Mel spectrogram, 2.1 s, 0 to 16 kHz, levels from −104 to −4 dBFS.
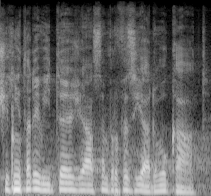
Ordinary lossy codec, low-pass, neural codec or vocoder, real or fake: Opus, 64 kbps; 14.4 kHz; none; real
